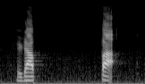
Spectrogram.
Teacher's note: small tsu is a silent pause in the middle of the word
